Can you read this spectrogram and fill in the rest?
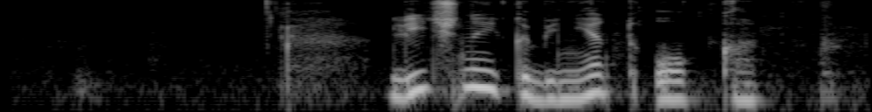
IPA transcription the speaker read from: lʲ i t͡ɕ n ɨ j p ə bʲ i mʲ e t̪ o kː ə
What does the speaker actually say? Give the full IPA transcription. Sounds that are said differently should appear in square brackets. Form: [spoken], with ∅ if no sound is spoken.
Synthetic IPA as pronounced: lʲ i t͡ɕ n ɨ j [k] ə bʲ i [nʲ] e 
